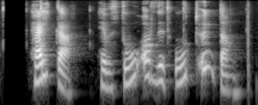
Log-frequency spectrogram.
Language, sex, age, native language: Icelandic, male, 9, Icelandic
